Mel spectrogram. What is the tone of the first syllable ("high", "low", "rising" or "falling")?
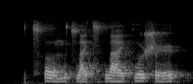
low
